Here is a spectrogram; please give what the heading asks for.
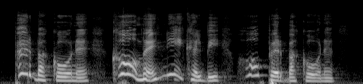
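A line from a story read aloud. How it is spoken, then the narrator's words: Exclaiming. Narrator (Italian): cacciato queste esclamazioni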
